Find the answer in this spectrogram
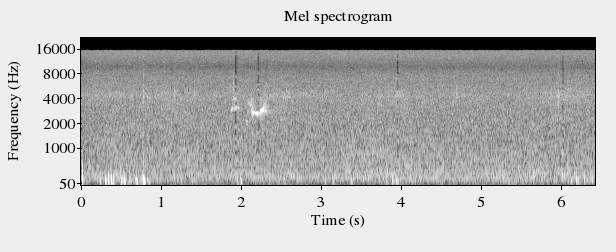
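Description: Steady outdoor background hiss with a few soft low knocks in the first second and a short bird chirp about two seconds in.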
